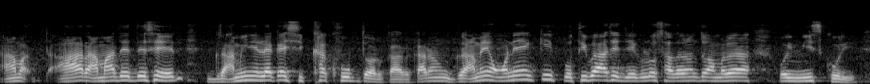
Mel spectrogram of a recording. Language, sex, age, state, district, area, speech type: Bengali, male, 30-45, West Bengal, Jhargram, rural, spontaneous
